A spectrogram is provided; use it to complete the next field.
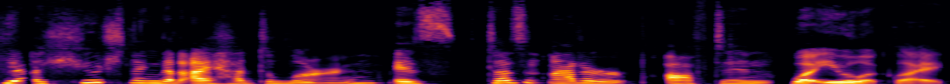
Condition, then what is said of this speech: No condition.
